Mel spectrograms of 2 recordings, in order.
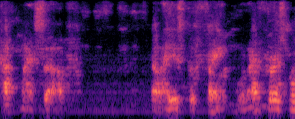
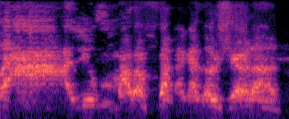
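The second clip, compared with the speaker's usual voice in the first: pained outcry; 2 semitones lower than usual. Retold or imitated. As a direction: act out a clawed man yelling at his cat. Acts being clawed by cat.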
